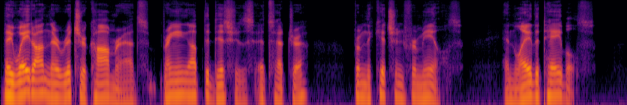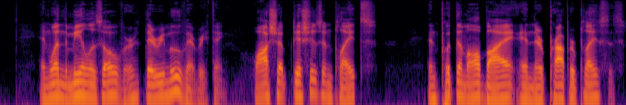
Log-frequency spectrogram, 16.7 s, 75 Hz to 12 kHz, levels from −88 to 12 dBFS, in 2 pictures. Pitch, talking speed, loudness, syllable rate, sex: 100 Hz, 155 wpm, -22 LUFS, 4.4 syllables/s, male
